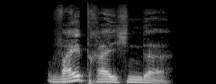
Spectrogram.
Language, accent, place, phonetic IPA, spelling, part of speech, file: German, Germany, Berlin, [ˈvaɪ̯tˌʁaɪ̯çn̩də], weitreichende, adjective, De-weitreichende.ogg
- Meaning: inflection of weitreichend: 1. strong/mixed nominative/accusative feminine singular 2. strong nominative/accusative plural 3. weak nominative all-gender singular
